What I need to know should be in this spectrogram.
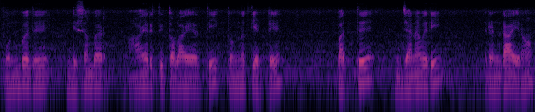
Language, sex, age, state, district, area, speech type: Tamil, male, 30-45, Tamil Nadu, Tiruvarur, urban, spontaneous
